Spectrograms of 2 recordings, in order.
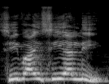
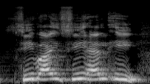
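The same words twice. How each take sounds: First: Said in the usual way. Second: Each letter said slowly and clearly; slow spelling. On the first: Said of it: "spelling out cycle". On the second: Shown as a demonstration. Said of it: "spelling out cycle again".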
